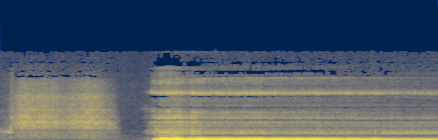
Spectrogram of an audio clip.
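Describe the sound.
A breathy inhale through the nose, a short pause, then a steady low hum from the throat imitating buzzing bees on the exhale, done as a calming breathing exercise, held evenly for several seconds without any talking.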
